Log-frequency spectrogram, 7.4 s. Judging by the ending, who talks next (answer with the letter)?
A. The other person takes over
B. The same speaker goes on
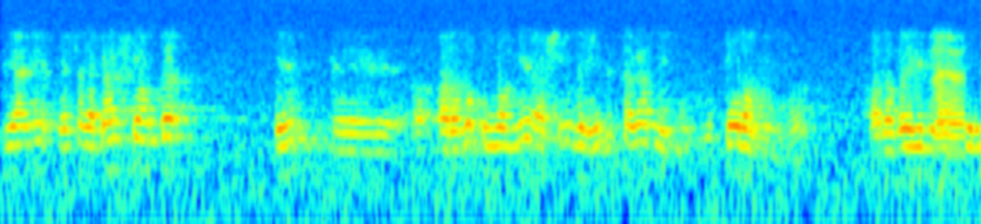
B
